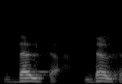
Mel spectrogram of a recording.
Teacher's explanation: Next letter is delta, delta. And this is kind of a D sound, but it's kind of a breathy D sound. So, and you're using your tongue a little bit, delta, delta.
